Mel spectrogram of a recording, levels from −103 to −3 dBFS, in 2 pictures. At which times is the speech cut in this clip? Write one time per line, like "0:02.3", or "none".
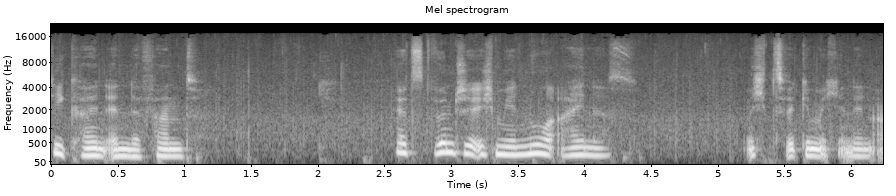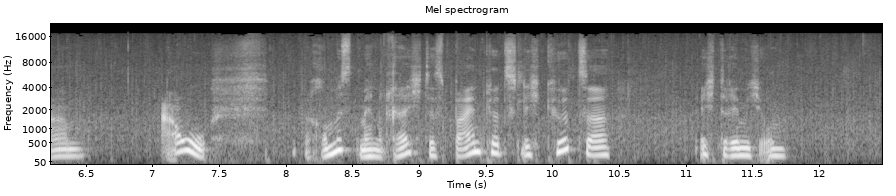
0:02.5
0:05.1
0:08.1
